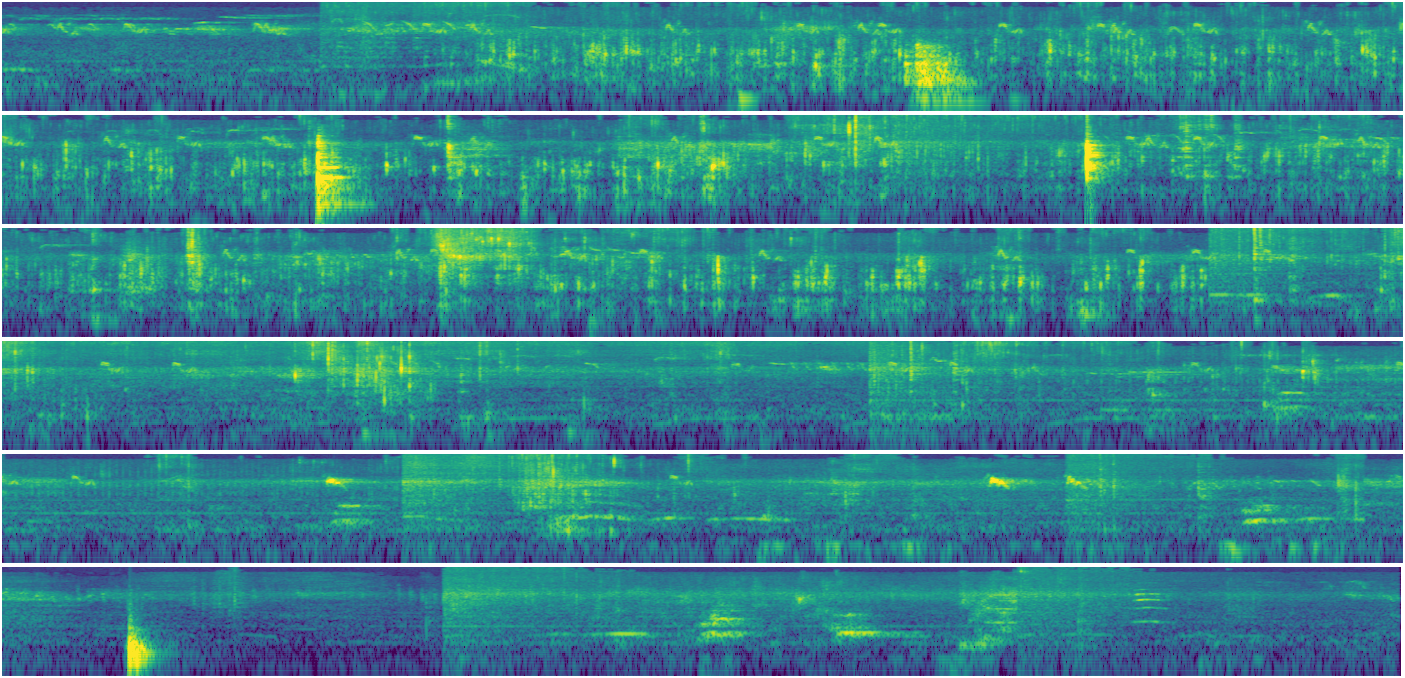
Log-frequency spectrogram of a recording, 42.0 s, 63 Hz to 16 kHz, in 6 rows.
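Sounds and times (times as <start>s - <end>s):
metal skimmer clinking: 8.6s - 8.9s.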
